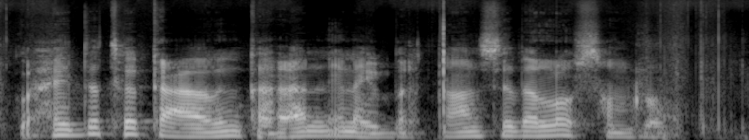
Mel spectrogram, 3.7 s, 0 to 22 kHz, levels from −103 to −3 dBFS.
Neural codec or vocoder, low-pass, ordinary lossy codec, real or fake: codec, 44.1 kHz, 3.4 kbps, Pupu-Codec; none; none; fake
